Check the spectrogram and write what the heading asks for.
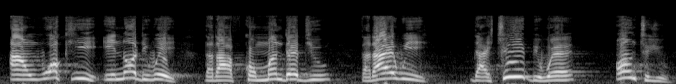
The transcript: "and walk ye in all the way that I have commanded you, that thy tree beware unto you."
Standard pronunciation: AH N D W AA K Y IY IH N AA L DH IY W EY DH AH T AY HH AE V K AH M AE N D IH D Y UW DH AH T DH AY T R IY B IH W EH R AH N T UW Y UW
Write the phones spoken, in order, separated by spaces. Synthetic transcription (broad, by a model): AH N W AA K Y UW IH N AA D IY W EY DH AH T AY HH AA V K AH M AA N D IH D Y UW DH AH T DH AY T R IY B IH W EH L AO N T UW Y UW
